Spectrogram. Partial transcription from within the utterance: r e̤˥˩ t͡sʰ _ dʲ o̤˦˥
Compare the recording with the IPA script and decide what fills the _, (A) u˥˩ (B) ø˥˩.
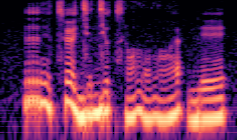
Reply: B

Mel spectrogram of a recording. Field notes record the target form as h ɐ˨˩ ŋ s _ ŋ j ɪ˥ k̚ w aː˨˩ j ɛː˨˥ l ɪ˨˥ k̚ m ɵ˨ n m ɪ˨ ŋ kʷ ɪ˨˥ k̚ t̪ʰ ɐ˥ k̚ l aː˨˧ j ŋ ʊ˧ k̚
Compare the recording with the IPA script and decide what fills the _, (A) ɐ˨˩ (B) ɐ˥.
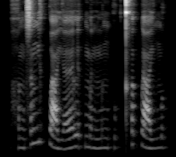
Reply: B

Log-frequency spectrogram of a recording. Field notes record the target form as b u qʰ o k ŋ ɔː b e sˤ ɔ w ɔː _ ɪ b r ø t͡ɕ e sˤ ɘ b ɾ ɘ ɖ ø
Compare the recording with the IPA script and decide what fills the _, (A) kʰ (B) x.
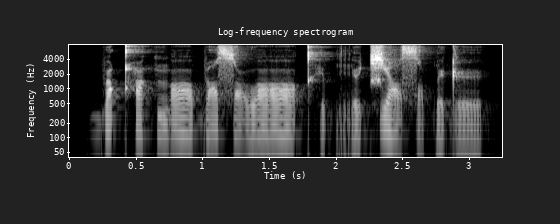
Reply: A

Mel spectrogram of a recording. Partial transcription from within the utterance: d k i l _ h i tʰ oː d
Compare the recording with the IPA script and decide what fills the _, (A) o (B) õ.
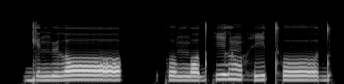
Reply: B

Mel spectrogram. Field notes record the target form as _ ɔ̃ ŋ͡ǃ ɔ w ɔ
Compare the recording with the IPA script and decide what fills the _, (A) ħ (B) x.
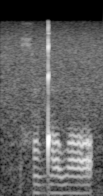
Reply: B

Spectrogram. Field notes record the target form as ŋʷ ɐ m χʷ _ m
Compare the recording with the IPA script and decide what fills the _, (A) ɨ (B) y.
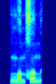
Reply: A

